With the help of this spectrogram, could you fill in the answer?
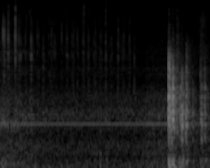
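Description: After a quiet stretch, three dice are rolled in a tabletop game, a short burst of clattering and rattling, a few quick hard clicks bunched together before settling, with no one talking.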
